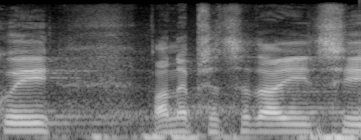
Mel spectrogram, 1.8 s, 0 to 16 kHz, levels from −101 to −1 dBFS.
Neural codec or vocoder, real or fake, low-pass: none; real; 14.4 kHz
